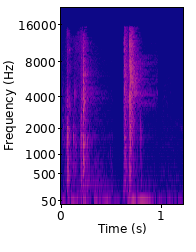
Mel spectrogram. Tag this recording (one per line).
airsoft
aug
click
gun
load
magazine
metal
reload
rifle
